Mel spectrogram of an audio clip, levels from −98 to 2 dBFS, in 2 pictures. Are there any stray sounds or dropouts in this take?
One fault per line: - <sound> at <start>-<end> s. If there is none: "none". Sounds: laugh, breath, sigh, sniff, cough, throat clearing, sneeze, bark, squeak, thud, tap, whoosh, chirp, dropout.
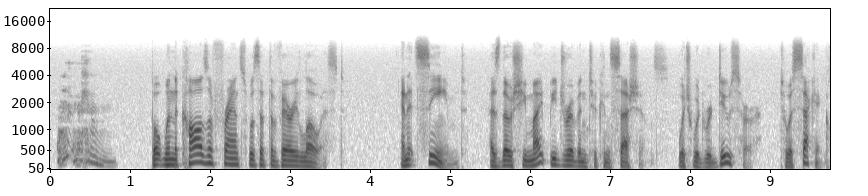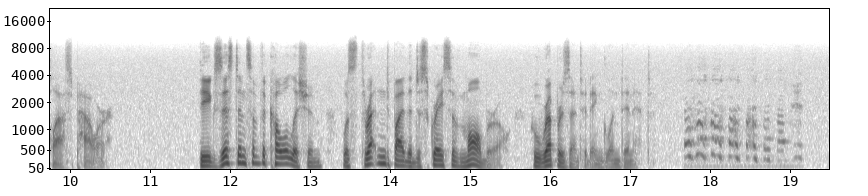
- cough at 0.1-0.9 s
- laugh at 17.7-19.2 s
